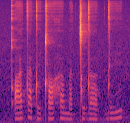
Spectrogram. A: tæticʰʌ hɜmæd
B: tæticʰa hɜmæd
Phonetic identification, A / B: A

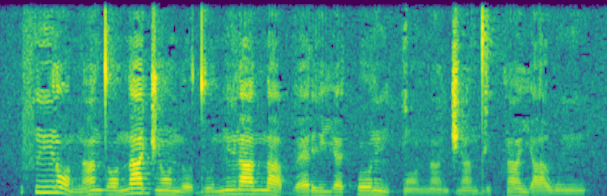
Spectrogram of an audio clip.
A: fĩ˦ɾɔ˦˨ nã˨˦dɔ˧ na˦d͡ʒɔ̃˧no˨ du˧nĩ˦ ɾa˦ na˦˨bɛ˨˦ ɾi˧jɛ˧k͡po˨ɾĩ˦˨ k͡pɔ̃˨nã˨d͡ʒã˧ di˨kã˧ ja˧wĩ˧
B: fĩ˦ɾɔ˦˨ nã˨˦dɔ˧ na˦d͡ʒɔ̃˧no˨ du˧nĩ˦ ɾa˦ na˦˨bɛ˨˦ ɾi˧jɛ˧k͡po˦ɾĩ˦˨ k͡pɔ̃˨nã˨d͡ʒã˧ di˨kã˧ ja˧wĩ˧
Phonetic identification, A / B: B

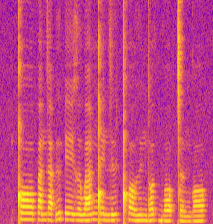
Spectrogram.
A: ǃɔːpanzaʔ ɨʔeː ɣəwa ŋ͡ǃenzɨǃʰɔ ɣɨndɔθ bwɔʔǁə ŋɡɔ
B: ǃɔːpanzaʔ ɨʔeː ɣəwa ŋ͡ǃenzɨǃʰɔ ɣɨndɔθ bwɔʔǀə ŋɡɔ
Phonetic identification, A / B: B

